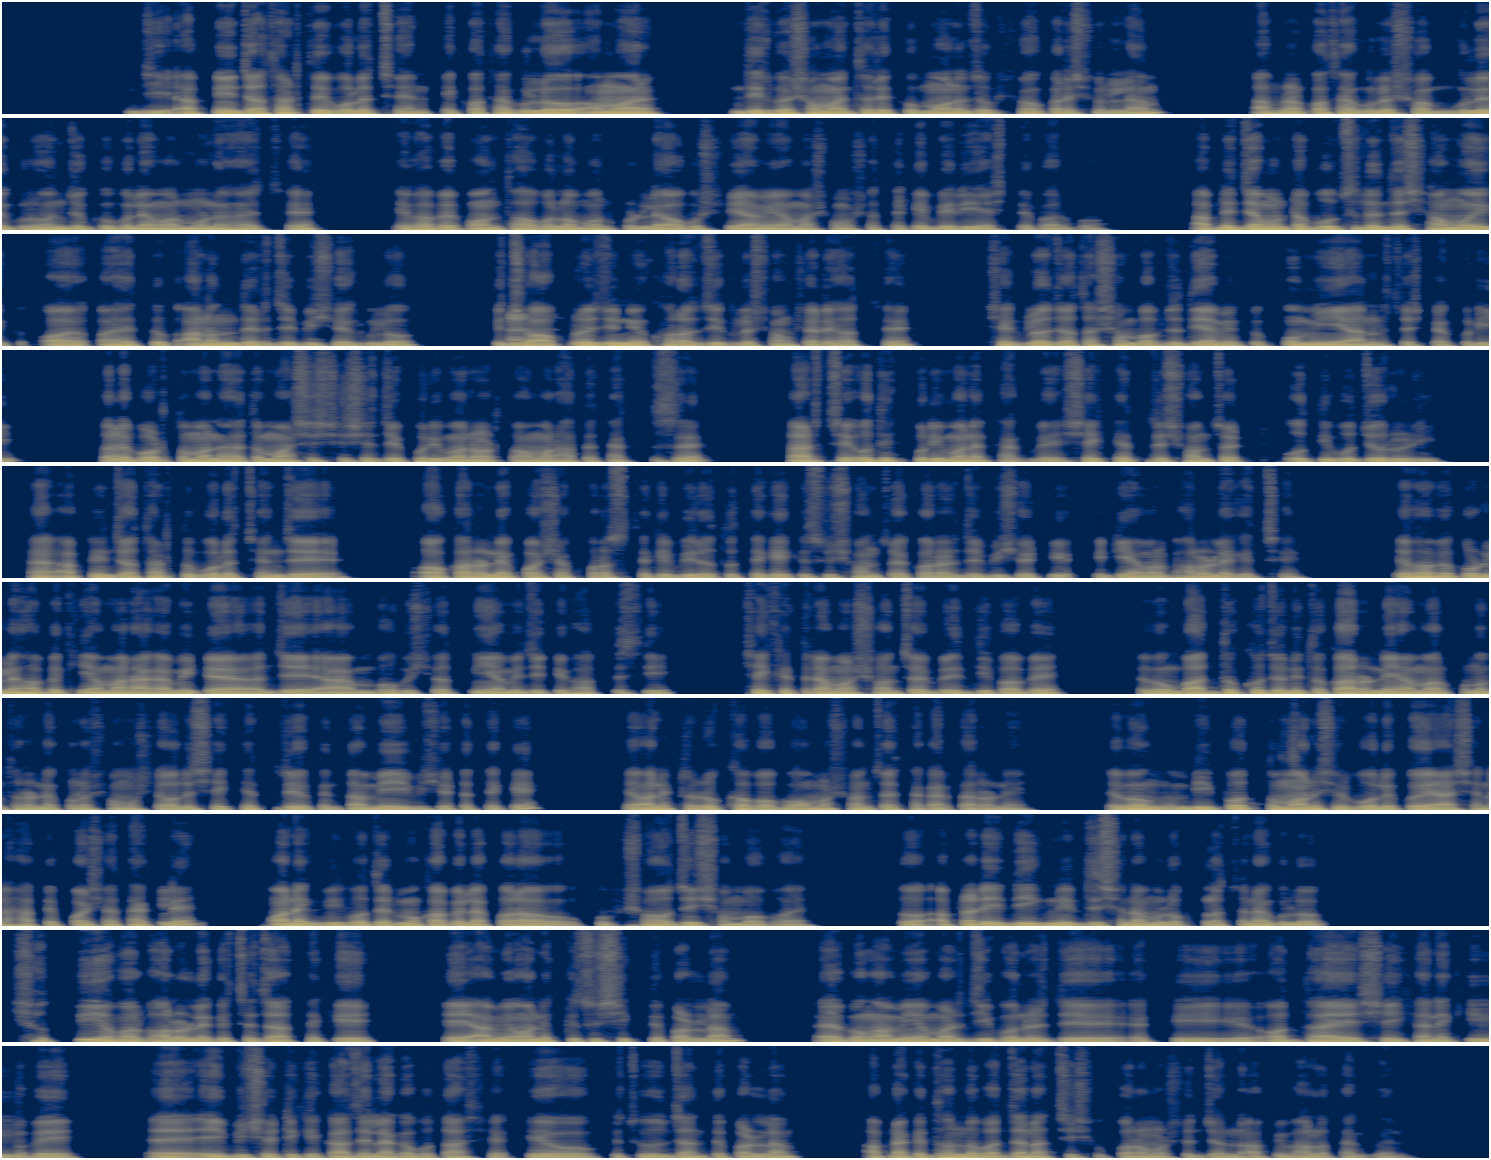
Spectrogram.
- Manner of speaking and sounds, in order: unintelligible speech
- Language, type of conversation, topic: Bengali, advice, স্বল্পমেয়াদী আনন্দ বনাম দীর্ঘমেয়াদি সঞ্চয়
